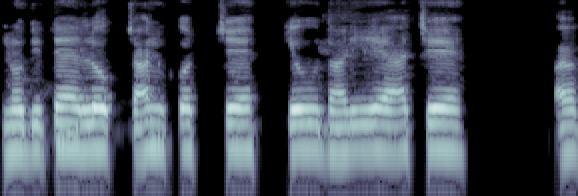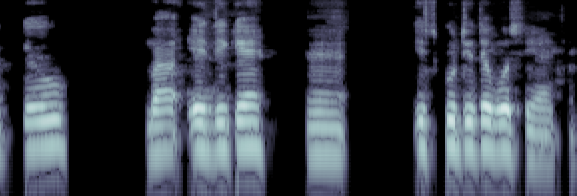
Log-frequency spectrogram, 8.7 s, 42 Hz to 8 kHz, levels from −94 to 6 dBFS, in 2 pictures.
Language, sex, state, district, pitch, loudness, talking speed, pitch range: Bengali, male, West Bengal, North 24 Parganas, 140 Hz, -18 LUFS, 95 wpm, 135-145 Hz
